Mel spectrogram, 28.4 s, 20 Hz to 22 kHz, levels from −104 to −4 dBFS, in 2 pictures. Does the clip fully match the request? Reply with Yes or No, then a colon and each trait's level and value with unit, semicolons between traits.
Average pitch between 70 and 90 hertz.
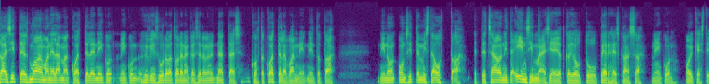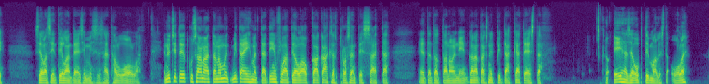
No: low, 100 Hz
